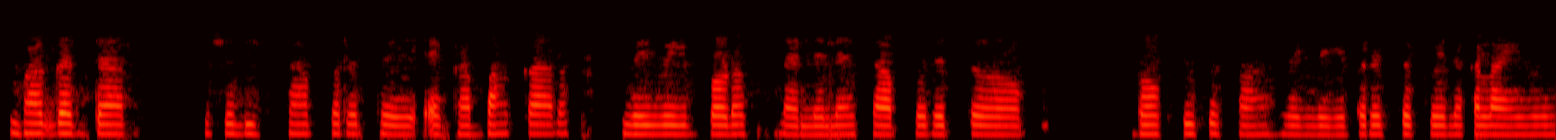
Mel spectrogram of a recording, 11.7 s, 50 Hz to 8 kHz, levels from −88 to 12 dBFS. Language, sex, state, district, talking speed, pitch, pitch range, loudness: Konkani, female, Goa, North and South Goa, 70 wpm, 190 Hz, 185-200 Hz, -46 LUFS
